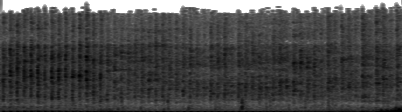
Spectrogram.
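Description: Wind buffeting the phone's microphone: a steady low rumble with a hiss over it.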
